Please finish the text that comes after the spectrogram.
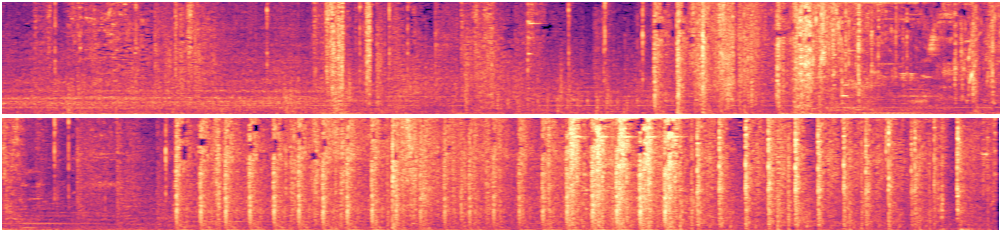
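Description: Rapid automatic gunfire from the video game Fortnite rattles in dense bursts, with heavier volleys later on and short gaps between strings of shots.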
